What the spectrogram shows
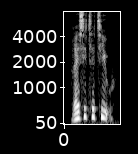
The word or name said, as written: recitativ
